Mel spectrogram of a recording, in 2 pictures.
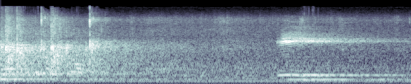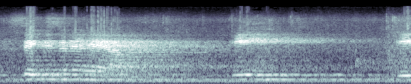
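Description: A swimmer splashes while paddling to the edge of the pool.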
